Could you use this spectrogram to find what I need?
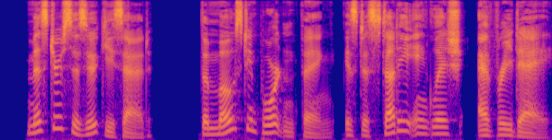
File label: Dictation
